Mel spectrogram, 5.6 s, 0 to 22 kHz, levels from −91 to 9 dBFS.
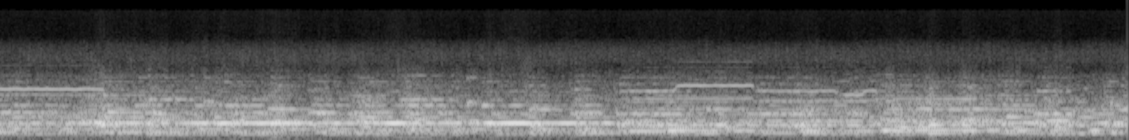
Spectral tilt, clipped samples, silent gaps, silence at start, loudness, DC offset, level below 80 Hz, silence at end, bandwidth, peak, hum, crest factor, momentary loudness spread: -8.5 dB/octave; under 0.1%; none; 0 s; -13 LUFS; under 0.1%; -50 dBFS; 0 s; 6 kHz; -2 dBFS; none; 12 dB; 4 LU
